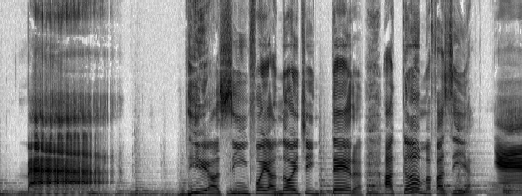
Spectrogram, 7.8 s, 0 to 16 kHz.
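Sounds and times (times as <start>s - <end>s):
speech: 0.0s - 0.8s, 2.8s - 7.8s
ram bleating: 0.4s - 1.8s, 7.4s - 7.8s.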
